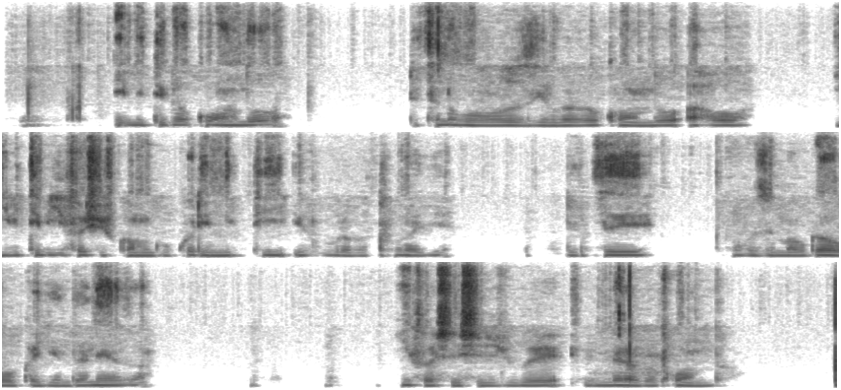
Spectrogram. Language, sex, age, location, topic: Kinyarwanda, male, 18-24, Kigali, health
